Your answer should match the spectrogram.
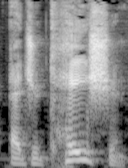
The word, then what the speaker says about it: education: If you guessed it A, then you're right, because the actual stress is on K, education. You see, I'm saying education. So I'm now emphasizing on education. which means that the stress is on education, on the third syllable.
